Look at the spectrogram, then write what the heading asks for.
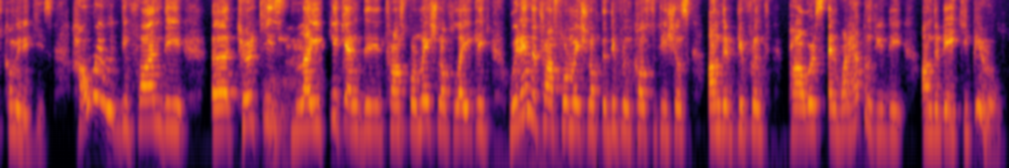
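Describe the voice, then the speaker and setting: A man's voice: sits high, steady tone, a little fast. Man moderating a panel. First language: Turkish. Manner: rambling, searching for words while framing questions.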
